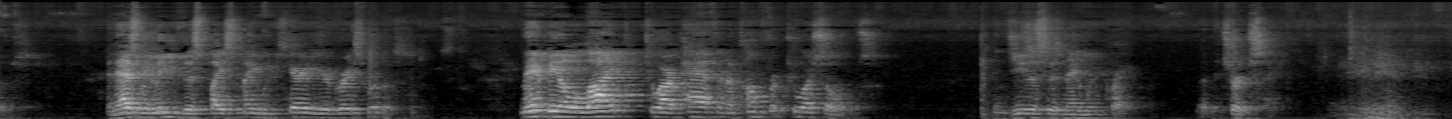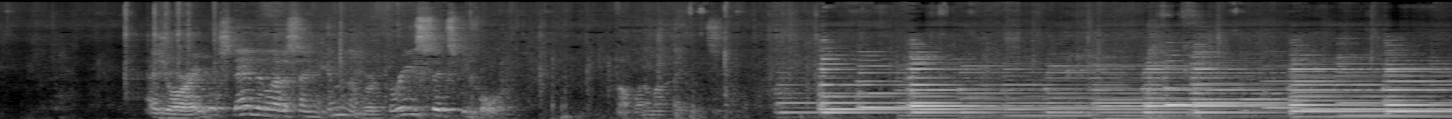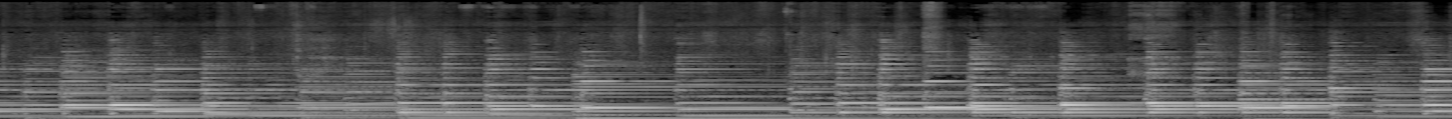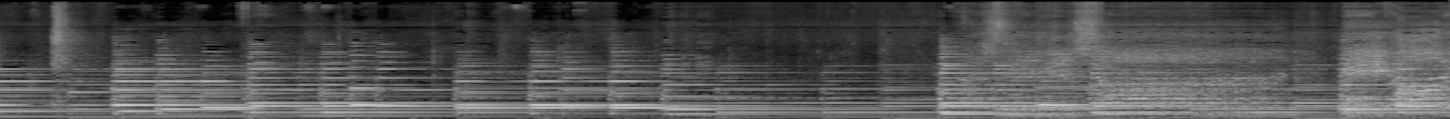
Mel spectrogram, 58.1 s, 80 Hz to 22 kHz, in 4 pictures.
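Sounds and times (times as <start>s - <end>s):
piano playing slow hymn chords: 22.2s - 58.0s.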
